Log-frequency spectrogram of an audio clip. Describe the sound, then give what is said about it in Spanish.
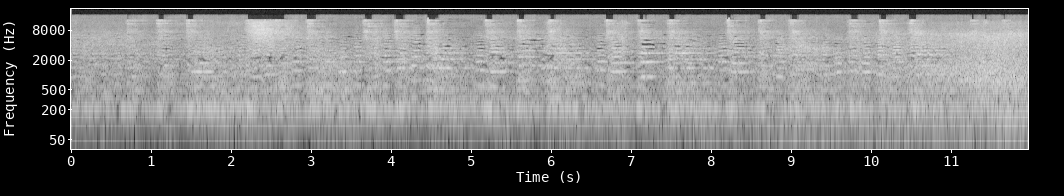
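A car drives along busy city streets in London, England, its engine and road noise forming a steady, fairly loud rumble that continues throughout with heavy passing traffic around it. “Conduzco mi precioso coche unos 160 kilómetros al sur hasta las famosas calles de Londres.”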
